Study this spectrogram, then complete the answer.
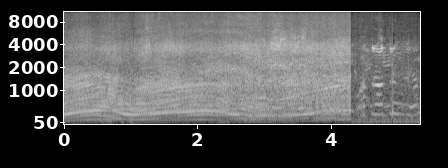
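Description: A car engine roars loudly as it revs and spins its tyres.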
